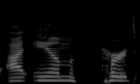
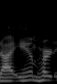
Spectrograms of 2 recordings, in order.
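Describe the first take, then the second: First: "I am hurt" drawn out slowly, word by word; slow, deliberate weight on each word of "I am hurt"; weighty identity statement. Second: Said in the usual way. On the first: Shown as a demonstration. Preacher turning a situation into an identity, "I am hurt" slow and weighty.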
